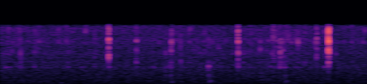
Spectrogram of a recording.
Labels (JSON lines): {"label": "ambient", "recorder": "HydroMoth"}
